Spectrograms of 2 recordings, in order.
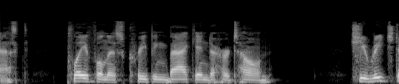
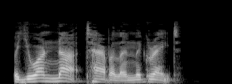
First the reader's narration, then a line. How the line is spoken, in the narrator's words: said dryly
